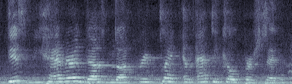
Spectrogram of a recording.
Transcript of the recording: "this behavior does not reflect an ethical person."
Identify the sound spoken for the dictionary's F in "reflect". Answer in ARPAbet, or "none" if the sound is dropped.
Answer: P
